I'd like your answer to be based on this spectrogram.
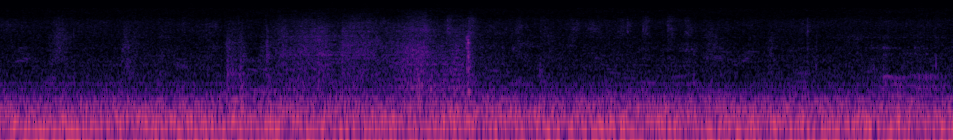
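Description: Steady airplane cabin noise during a flight: a dense, continuous low roar and rumble with a little airy hiss on top, unchanging throughout, with faint talk mixed underneath.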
